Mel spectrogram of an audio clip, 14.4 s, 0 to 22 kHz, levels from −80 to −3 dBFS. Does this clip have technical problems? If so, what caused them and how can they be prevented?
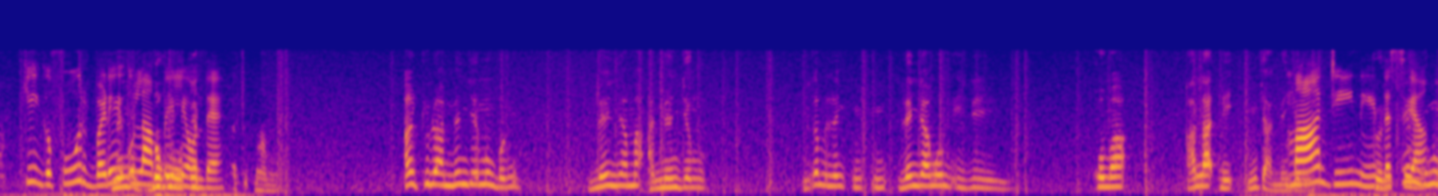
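Yes. The voice drops in level three times: from 0.00 to 0.12 s by up to about 10 dB, from 0.68 to 0.81 s by up to about 5 dB, and from 2.24 to 2.62 s by up to about 10 dB, the longest dip. This is likely speech suppressed in double talk: with far-side audio playing on the loudspeaker while this side spoke, the echo canceller mistook the voice for echo and turned it down. A headset or an echo canceller with better double-talk detection prevents it.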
